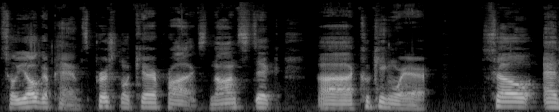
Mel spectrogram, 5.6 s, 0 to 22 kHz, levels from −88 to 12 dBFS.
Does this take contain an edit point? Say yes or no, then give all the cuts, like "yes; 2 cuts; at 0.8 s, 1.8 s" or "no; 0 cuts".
no; 0 cuts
